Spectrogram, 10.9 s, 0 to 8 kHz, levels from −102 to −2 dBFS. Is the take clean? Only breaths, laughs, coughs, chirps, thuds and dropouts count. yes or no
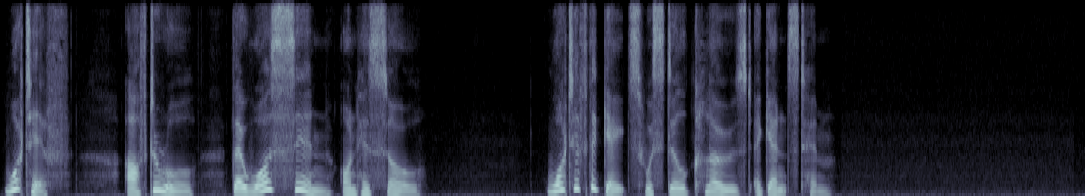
yes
